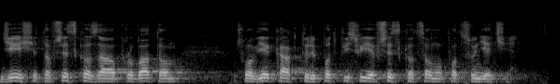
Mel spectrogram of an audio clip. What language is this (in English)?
Polish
